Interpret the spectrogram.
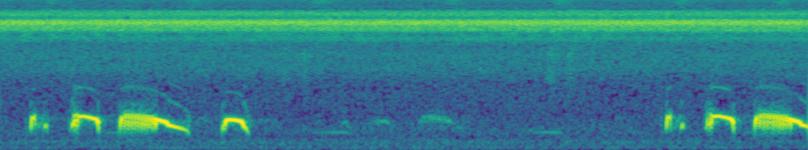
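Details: Spotted dove coo phrase, used as a lure and training call: short soft notes, a coo, a long sliding coo and a clipped coo, then a pause with faint low murmurs before the phrase starts again; constant high hiss.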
